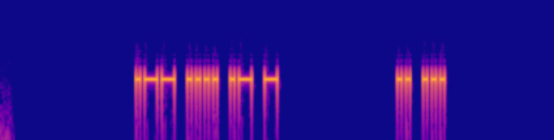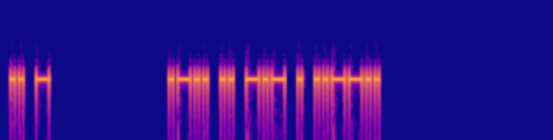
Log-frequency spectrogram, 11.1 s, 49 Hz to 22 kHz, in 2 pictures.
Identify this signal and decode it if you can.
Morse code, heard as a keyed tone, about 28 wpm, 700 Hz. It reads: WHAT IS IT LIKE?
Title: 4x Word-Spacing - Sentences from Top 100 Words - 28wpm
